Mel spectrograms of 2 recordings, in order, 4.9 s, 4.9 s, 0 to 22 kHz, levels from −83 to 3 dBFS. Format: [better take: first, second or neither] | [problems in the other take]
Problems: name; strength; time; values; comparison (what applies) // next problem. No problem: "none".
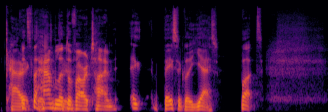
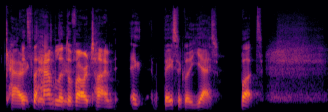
first | thin; very; fading below 450 Hz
